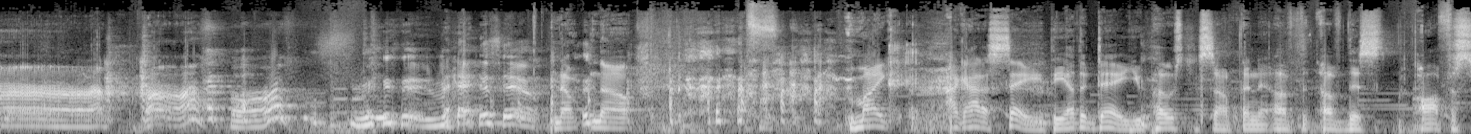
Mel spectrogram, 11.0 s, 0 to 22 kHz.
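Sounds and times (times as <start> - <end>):
laughter: 0.0 - 8.1
speech: 1.7 - 5.3, 6.4 - 11.0
dog whining and whimpering: 2.2 - 3.4.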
